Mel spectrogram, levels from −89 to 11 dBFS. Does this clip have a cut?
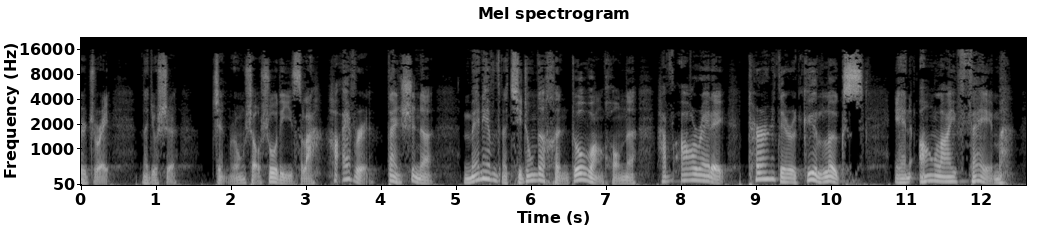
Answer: yes; 1 cut; at 5.6 s

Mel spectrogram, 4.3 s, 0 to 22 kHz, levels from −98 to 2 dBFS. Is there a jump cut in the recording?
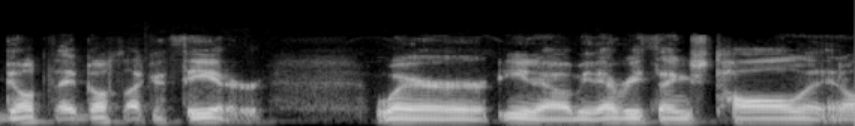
no; 0 cuts

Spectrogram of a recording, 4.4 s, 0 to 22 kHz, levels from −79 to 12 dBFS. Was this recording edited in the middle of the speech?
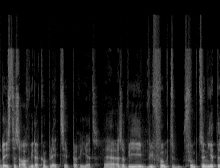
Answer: no; 0 cuts

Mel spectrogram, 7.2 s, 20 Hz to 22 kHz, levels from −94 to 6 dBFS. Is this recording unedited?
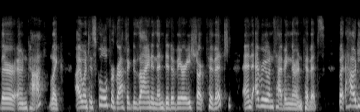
yes; 0 cuts

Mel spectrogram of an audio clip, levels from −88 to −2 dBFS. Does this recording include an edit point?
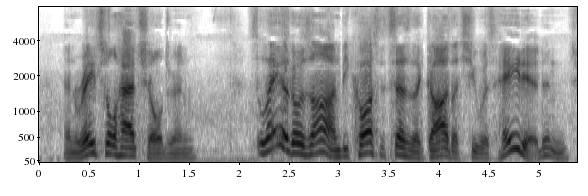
yes; 4 cuts; at 1.0 s, 2.2 s, 2.5 s, 4.1 s

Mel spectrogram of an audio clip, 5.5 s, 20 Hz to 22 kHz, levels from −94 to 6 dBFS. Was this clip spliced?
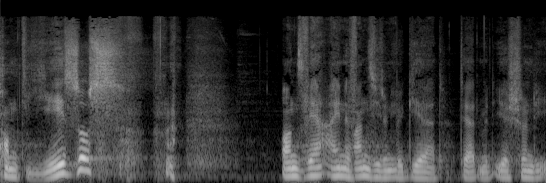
yes; 4 cuts; at 3.0 s, 3.5 s, 3.9 s, 4.5 s

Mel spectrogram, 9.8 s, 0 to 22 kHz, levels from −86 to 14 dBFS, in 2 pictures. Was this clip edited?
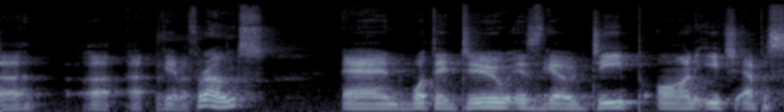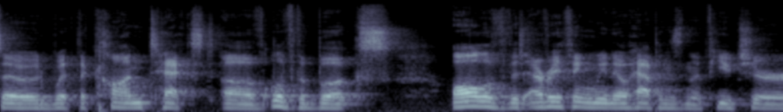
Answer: yes; 4 cuts; at 1.0 s, 3.4 s, 6.6 s, 8.1 s

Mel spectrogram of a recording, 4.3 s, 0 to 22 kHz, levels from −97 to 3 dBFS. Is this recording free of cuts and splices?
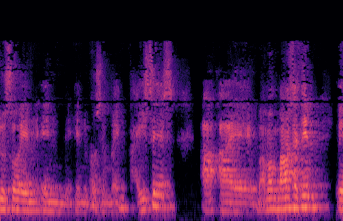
no; 1 cut; at 1.1 s

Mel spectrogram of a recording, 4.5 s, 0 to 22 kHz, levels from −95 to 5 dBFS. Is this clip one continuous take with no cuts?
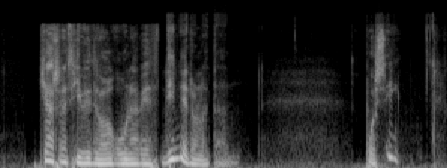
yes; 0 cuts

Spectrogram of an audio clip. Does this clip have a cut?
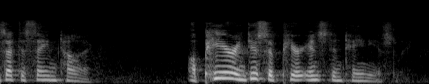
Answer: yes; 1 cut; at 1.4 s

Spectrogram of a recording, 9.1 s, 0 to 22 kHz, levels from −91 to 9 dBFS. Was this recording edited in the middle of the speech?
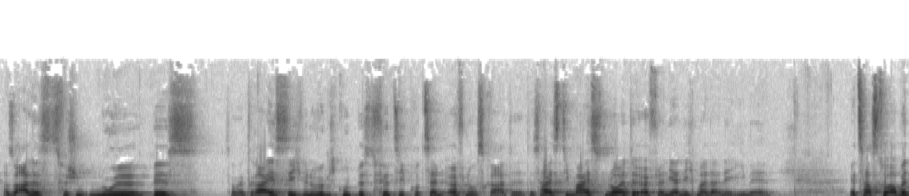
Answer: no; 0 cuts

